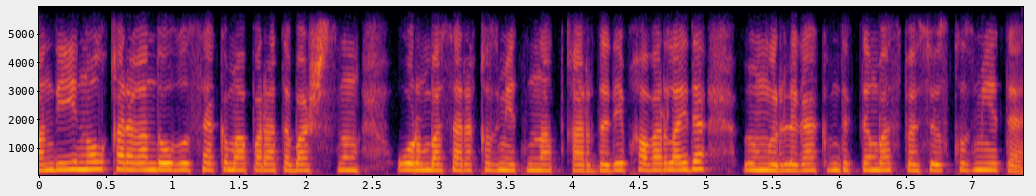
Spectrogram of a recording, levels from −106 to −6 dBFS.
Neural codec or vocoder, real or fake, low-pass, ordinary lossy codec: none; real; 5.4 kHz; Opus, 32 kbps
